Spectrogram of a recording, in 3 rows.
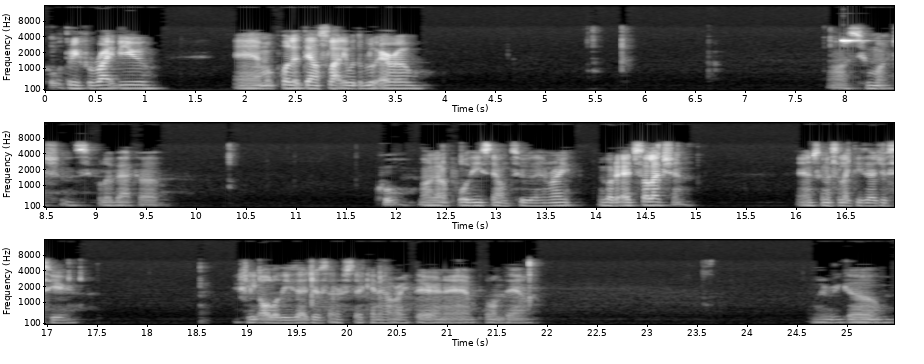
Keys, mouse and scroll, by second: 0.1 KP_3, 1.2-1.8 scroll up 2, 3.3 click, 6.0 middle click, 8.1 click, 10.8 scroll up 2, 12.7 right click, 14.8 click, 15.4-15.7 scroll up 3, 16.5 right click, 17.4 shift+right click, 18.0-18.5 scroll down 1, 19.1 shift+right click, 19.7 middle click, 21.3 click, 24.4-24.7 scroll down 2.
